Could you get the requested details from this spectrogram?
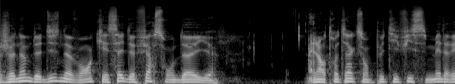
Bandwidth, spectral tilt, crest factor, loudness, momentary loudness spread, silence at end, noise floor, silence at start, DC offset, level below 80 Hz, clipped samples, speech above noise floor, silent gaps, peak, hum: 16 kHz; -5.5 dB/octave; 16 dB; -21 LUFS; 6 LU; 0 s; -54 dBFS; 0 s; under 0.1%; -46 dBFS; under 0.1%; 34 dB; none; -4 dBFS; none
